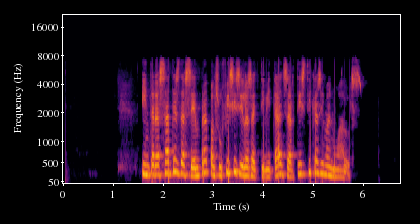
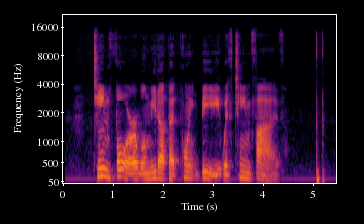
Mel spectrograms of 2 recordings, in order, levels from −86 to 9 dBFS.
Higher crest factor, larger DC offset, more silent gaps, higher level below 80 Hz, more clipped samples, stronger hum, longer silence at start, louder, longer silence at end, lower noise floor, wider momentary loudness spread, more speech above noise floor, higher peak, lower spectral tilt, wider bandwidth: about the same, 14 dB vs 18 dB; neither; neither; first, -46 dBFS vs -56 dBFS; neither; neither; first, 1.55 s vs 0.6 s; first, -14 LUFS vs -23 LUFS; first, 0.8 s vs 0.25 s; first, -76 dBFS vs -56 dBFS; about the same, 11 LU vs 13 LU; first, 62 dB vs 34 dB; first, 0 dBFS vs -6 dBFS; about the same, -5 dB/octave vs -5.5 dB/octave; second, 7.8 kHz vs 15.5 kHz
